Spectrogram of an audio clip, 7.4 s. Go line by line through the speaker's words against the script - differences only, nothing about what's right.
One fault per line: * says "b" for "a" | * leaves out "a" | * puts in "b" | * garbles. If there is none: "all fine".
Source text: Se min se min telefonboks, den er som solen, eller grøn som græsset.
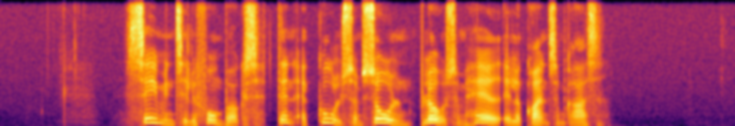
* leaves out "se min"
* puts in "gul"
* puts in "blå som havet"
